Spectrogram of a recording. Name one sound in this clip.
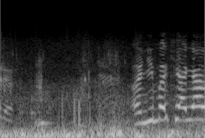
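A hand splashes through the water.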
